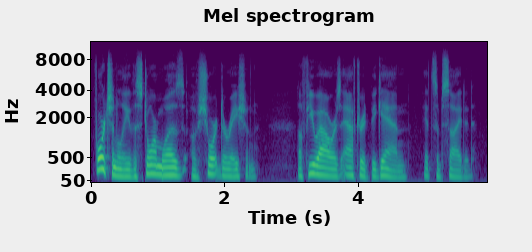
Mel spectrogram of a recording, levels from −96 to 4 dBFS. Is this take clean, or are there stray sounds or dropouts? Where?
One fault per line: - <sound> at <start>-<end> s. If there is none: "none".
none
